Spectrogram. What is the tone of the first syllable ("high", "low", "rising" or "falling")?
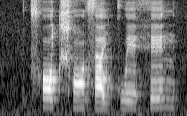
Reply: falling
